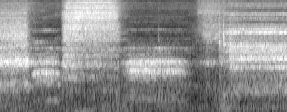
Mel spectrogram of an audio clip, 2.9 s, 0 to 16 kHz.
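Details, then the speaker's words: Tecumseh generator engine on a leak-down test at about 80 psi; a steady high-pitched air hiss pulses as test air is fed in, with flow out the intake and exhaust, not the oil port; valves leaking. "There's a lot of air flow coming out through the intake and exhaust."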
